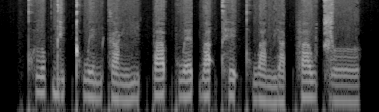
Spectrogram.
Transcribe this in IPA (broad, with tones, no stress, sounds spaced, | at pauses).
kʰ l o˦˥ k̚ d i˨˩ t̚ kʰ w e˩˦ n k a˨˩ ŋ m i˨˩ t̚ p aː˥˩ p̚ k w ɛː˦˥ t̚ w a˥˩ ʔ tʰ e˥˩ ʔ kʰ w a˨˩ n j a˨˩ k̚ f a˥˩ w t͡ɕ ɤː˧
